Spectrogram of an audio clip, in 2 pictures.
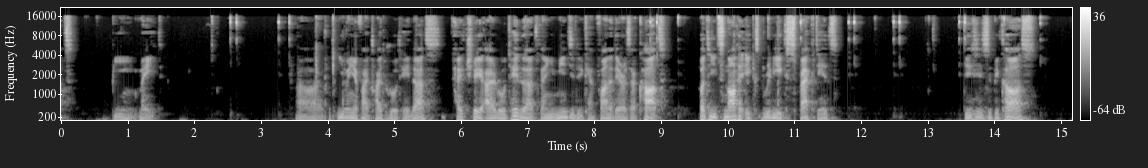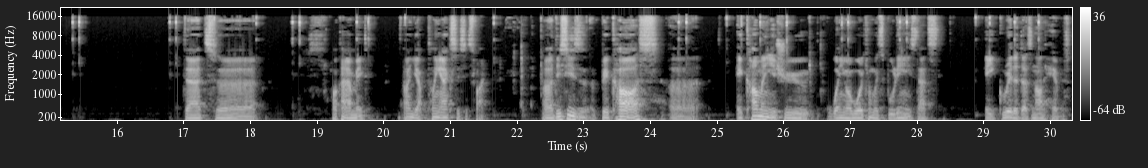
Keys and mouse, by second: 2.6 click, 3.9 r, 9.5 middle click, 10.5 r, 11.9 click, 12.7-13.7 drag, 14.4 middle click, 15.4-17.0 drag, 17.7 middle click, 18.8-20.0 drag, 20.5-21.8 middle drag, 22.1 r, 25.2 middle drag, 25.8-26.2 drag, 26.5 g, 27.8 click, 29.0 middle click, 29.6-29.9 drag.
